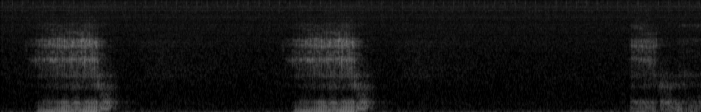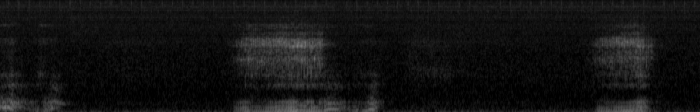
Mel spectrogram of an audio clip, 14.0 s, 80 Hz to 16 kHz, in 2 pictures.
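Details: Heavy snoring: loud, rough, rattling snores recurring every few seconds, five in 14 seconds, with quiet pauses between.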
